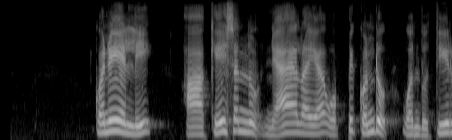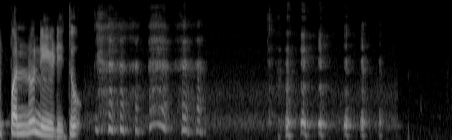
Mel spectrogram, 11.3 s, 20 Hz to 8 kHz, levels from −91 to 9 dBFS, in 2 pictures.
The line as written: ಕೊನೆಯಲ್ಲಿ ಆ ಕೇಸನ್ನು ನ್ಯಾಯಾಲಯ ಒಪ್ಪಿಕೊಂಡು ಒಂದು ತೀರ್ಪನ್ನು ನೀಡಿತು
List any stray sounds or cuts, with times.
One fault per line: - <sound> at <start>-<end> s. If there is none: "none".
- laugh at 6.8-8.3 s
- laugh at 9.0-10.5 s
